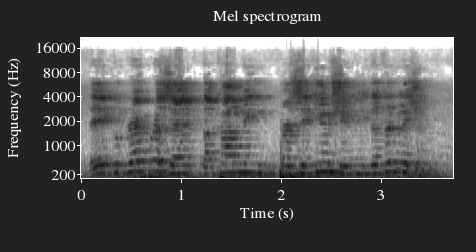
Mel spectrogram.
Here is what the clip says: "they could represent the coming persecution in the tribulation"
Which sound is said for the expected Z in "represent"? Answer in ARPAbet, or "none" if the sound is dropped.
Z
